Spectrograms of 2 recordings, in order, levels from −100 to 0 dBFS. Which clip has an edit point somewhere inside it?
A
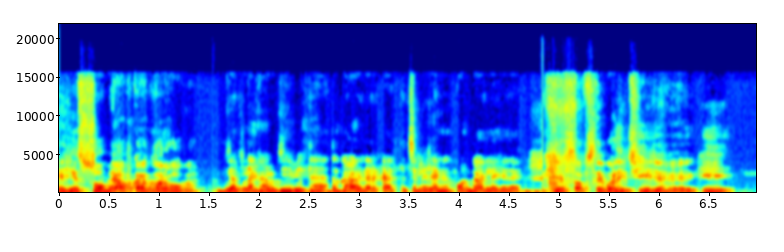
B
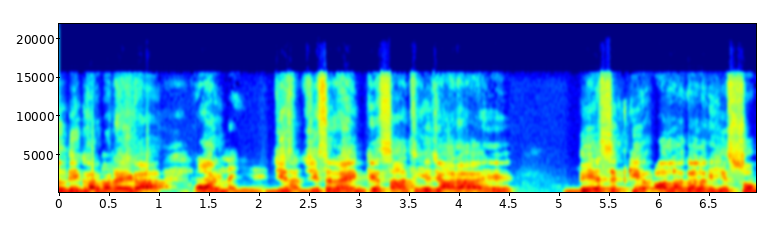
A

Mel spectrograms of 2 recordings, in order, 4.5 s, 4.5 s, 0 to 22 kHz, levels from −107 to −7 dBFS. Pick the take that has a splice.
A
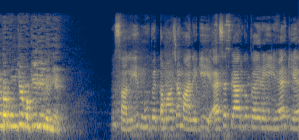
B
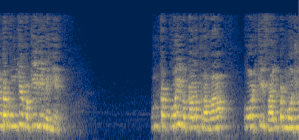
A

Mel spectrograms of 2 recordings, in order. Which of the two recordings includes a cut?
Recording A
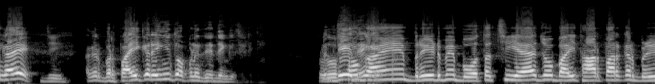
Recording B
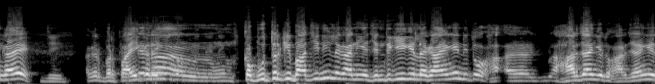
B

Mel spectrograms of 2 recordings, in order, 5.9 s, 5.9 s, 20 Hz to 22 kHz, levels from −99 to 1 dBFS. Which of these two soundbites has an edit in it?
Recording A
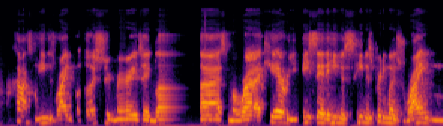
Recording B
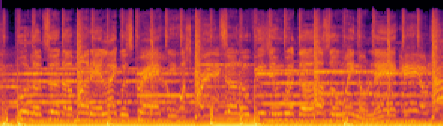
A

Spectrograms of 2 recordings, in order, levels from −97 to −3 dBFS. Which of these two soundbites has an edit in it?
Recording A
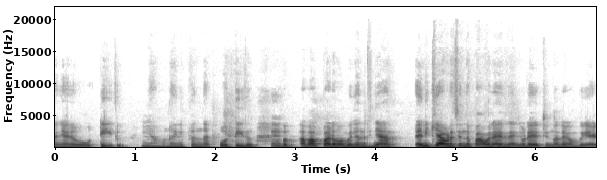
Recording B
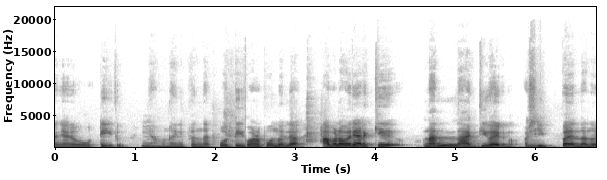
B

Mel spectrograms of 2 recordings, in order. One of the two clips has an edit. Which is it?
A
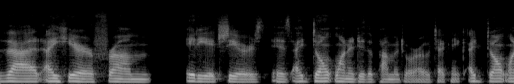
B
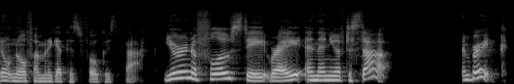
B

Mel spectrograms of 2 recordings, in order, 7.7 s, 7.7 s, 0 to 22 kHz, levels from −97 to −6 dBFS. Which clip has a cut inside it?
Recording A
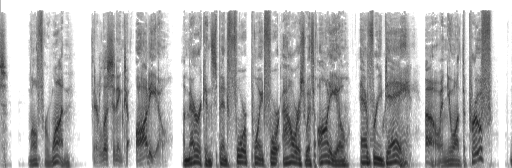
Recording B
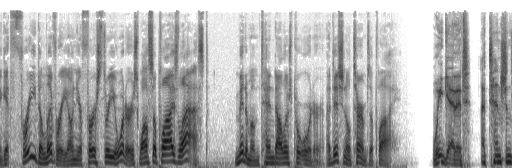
B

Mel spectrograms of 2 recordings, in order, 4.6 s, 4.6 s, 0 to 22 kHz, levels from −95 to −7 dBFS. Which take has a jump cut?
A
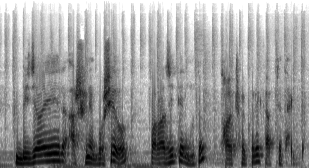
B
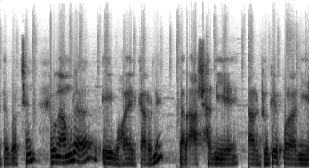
B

